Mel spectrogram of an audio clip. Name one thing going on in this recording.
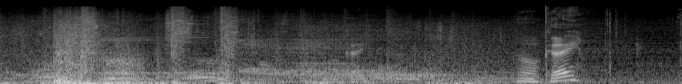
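A bear growls and roars.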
